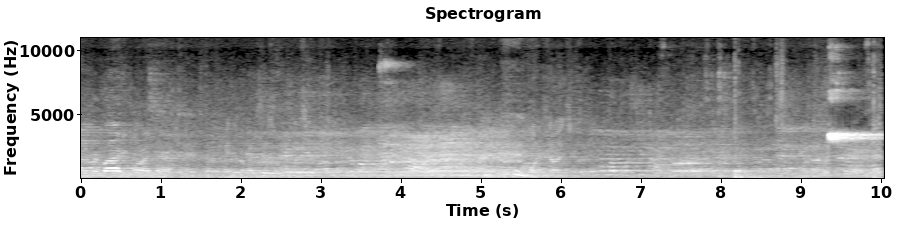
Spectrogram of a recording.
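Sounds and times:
referee's whistle blast: 0:09.4 - 0:10.0.

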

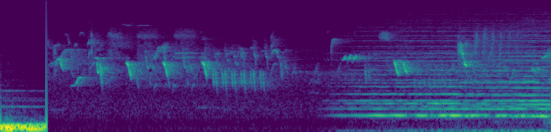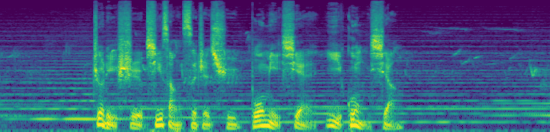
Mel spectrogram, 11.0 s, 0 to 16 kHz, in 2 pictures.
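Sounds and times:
bird chirping: 0:00.5 - 0:05.8, 0:07.2 - 0:11.0
soft background music: 0:03.3 - 0:11.0
theme music: 0:04.1 - 0:11.0.

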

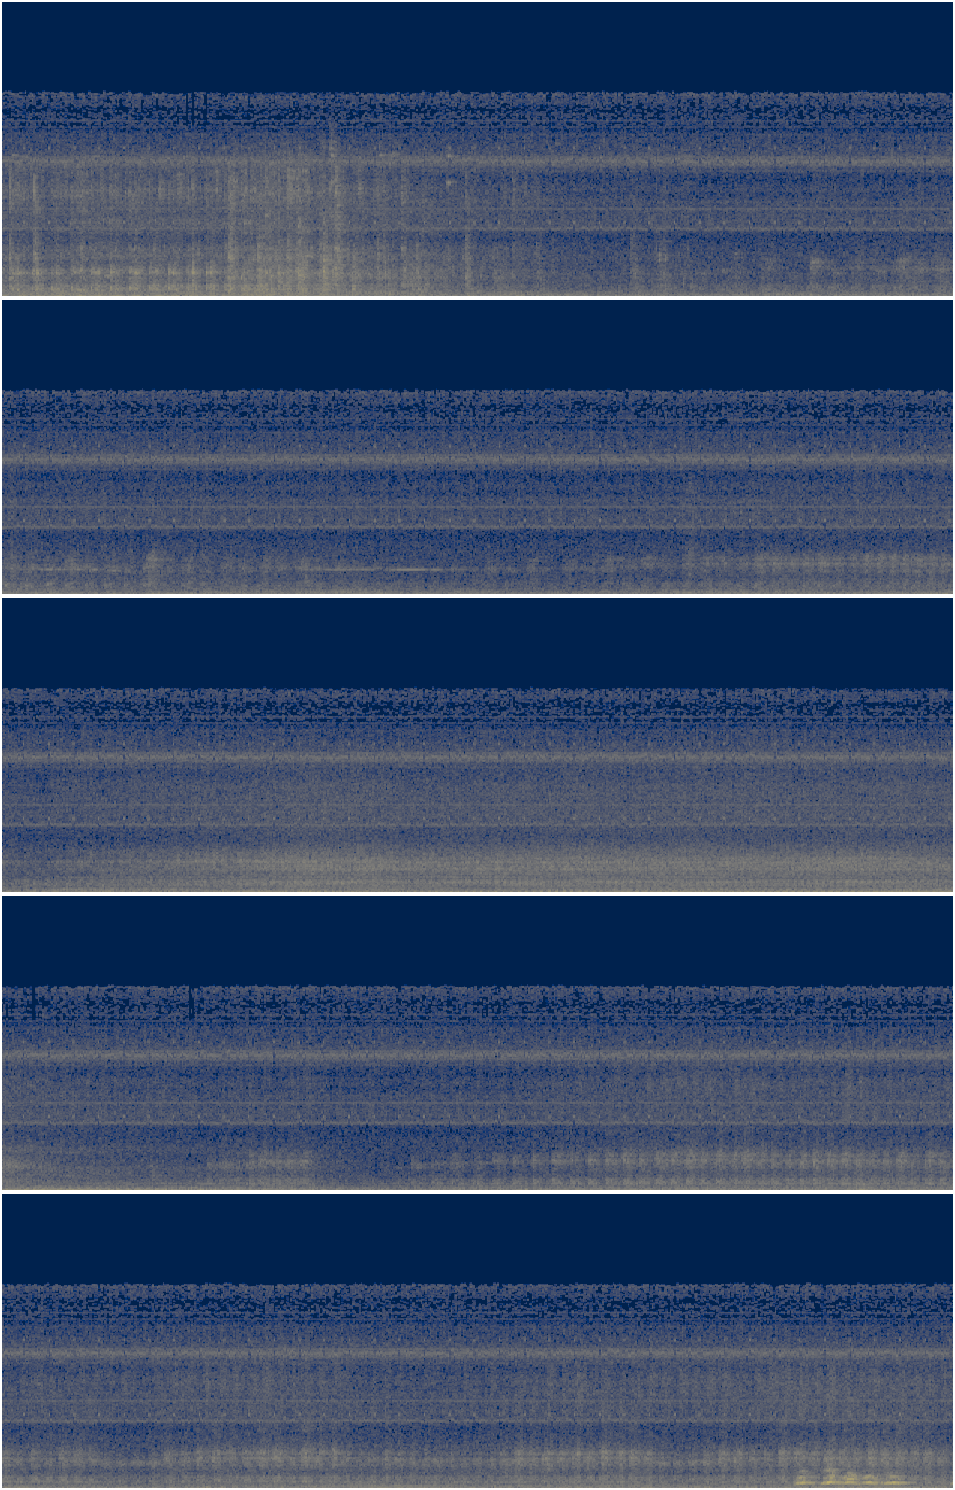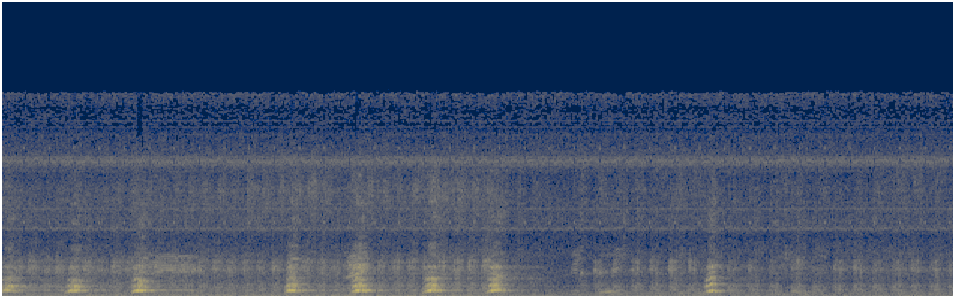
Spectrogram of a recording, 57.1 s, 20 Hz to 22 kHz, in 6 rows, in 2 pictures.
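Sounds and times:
engine running: 0:00.0 - 0:57.0.

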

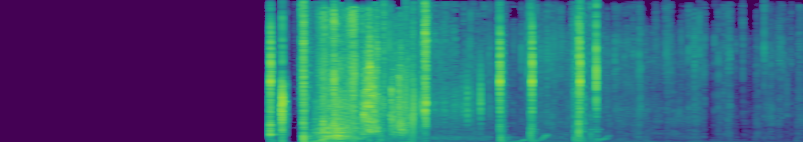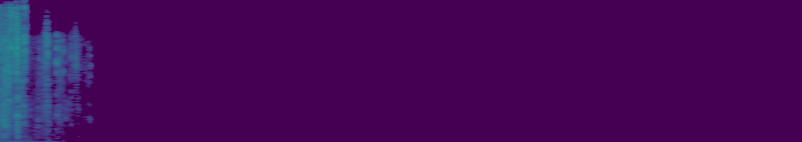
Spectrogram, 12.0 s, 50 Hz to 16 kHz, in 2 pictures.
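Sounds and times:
sharp pops: 0:02.0 - 0:06.4.

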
